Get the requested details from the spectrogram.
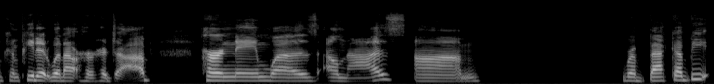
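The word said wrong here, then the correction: Rekabi: I don't know how to pronounce that. But hello, girl. – Rakabi. Elnaz Rakabi. – Rakabi. There we go.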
